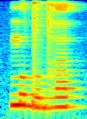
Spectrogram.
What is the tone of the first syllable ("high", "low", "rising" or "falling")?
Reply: high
